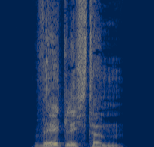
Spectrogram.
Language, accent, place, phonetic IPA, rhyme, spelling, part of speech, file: German, Germany, Berlin, [ˈvɛltlɪçstəm], -ɛltlɪçstəm, weltlichstem, adjective, De-weltlichstem.ogg
- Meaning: strong dative masculine/neuter singular superlative degree of weltlich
